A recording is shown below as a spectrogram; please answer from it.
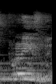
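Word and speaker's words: προορισμός: A palavra que se pronuncia em grego, predestinação, é uma palavra antiga que quer dizer prorismos. Prorismos é a pronúncia da palavra predestinação.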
